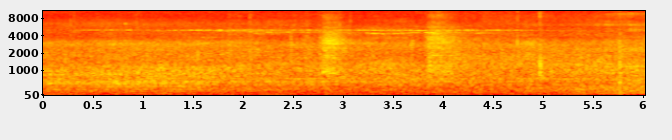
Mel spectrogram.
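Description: Steady rushing background noise, with two short hissing swells around the middle and a sharp click near the end.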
